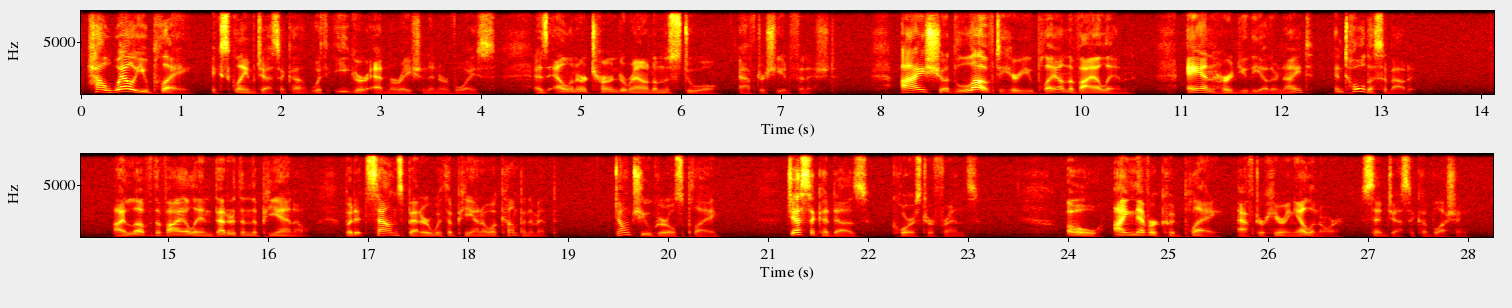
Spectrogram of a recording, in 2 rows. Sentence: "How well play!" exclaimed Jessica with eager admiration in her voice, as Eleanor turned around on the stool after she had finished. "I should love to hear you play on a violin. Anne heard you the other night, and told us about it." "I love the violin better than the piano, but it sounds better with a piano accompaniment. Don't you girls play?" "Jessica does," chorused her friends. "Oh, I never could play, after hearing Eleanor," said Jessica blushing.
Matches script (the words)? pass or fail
fail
